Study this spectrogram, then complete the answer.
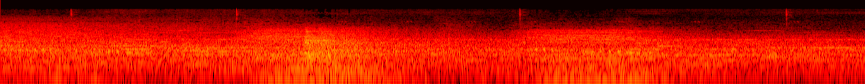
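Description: Soft menu clicks tick now and then as a cursor moves between items.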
